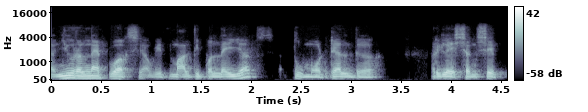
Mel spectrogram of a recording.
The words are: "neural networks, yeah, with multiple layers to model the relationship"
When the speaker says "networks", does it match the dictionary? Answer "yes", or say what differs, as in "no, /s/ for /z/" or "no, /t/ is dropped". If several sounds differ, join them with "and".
yes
